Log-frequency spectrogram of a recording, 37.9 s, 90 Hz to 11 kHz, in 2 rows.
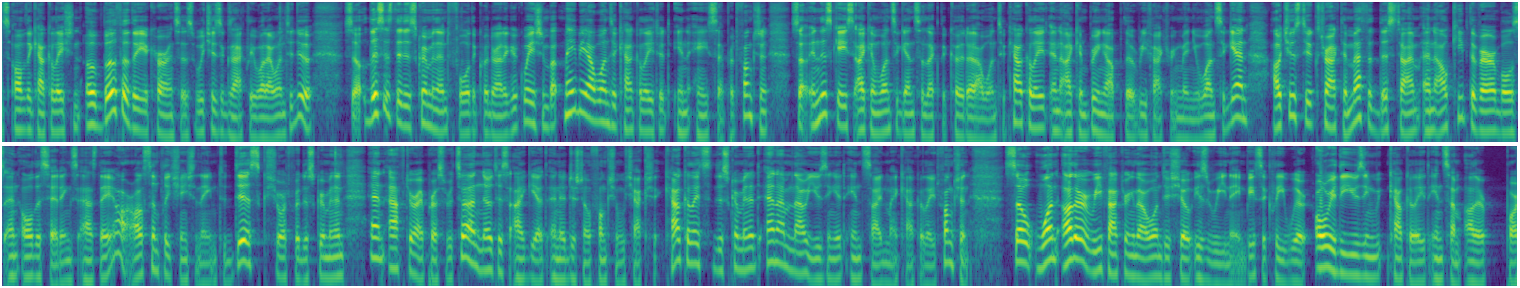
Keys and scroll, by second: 14.4 ctrl+alt+shift+t.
